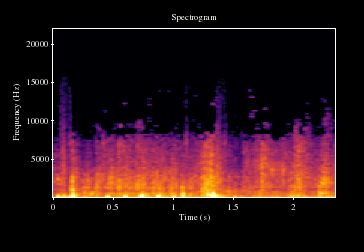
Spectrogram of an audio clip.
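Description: Cardboard boxes being handled and moved: a quick run of hollow knocks and scrapes, the loudest about a second and a half in.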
